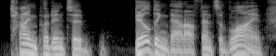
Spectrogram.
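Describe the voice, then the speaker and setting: Recorded very cleanly against a silent background, a man speaks at a moderate pace with a dry, close sound and no echo. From San Diego, US. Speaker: voiceover artist and podcast co-host. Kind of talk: casual chat.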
